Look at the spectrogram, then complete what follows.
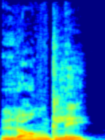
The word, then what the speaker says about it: l'anglais: But in the south of France, you'll hear a sound that sounds more like the English pay or day or may. So that would become je faisais or l'anglais, just as Maëlys pronounces the word for English.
